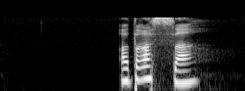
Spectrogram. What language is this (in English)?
Norwegian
